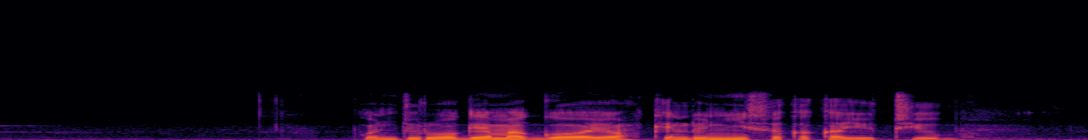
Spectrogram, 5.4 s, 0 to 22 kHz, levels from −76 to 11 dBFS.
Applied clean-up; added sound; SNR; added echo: none; none; none; none.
